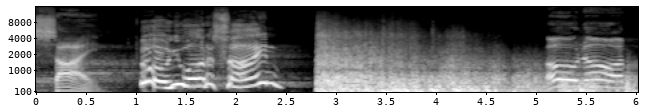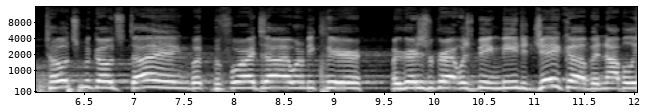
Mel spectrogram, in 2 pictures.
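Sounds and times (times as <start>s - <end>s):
explosion boom with deep rumble: 2.8s - 6.6s.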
